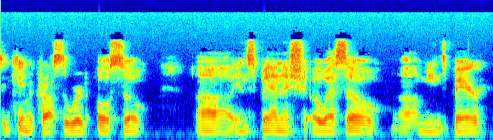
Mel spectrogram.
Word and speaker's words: Ozo: The next morning, woke up and thought Ozo with a Z so that the people could pronounce it. And it still remains this kind of elusive word that doesn't really tie to anything. So yeah, the next day I was like, Ozo, that's what it is. Ozo. O-Z-O.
